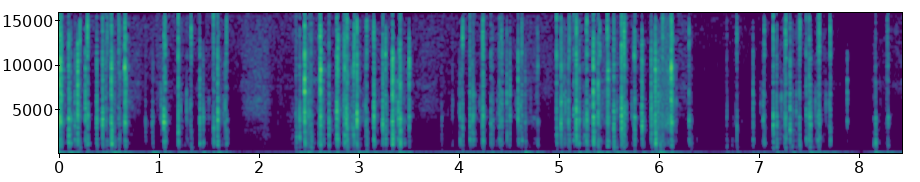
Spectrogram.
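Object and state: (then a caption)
Plastic computer keyboard being typed on. Fingertips tap the keys of a black plastic low-profile computer keyboard in fast typing, giving rapid, crisp clicks in bursts with brief pauses near 2 and 7 seconds. A steady low hum sits beneath the clatter throughout.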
